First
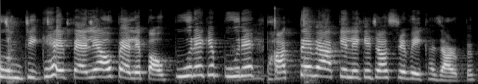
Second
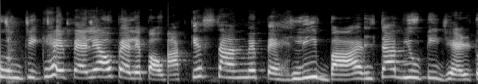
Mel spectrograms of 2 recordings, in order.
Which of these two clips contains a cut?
second; 2 cuts; at 1.7 s, 3.7 s

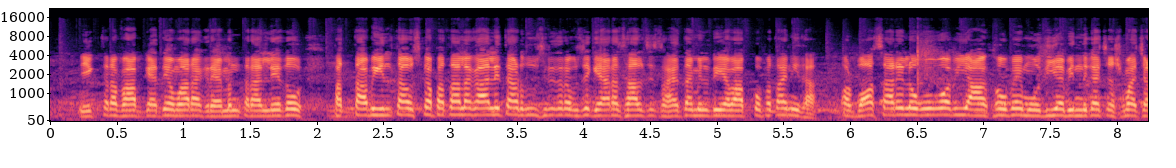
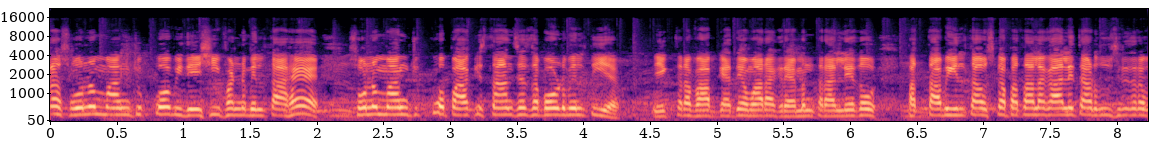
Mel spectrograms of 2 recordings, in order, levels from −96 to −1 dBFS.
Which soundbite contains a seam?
first; 1 cut; at 5.8 s

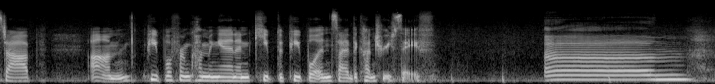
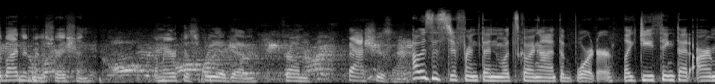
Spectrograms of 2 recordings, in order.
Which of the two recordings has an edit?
second; 1 cut; at 4.1 s

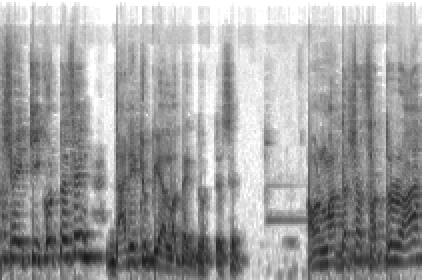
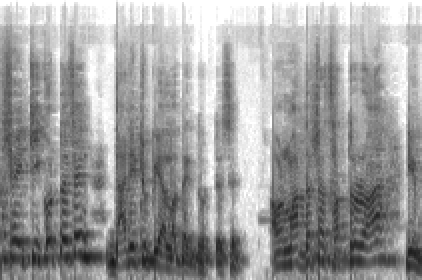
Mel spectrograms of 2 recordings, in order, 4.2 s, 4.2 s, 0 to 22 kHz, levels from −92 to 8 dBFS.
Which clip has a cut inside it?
second; 1 cut; at 2.5 s

